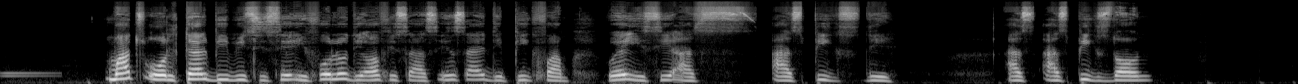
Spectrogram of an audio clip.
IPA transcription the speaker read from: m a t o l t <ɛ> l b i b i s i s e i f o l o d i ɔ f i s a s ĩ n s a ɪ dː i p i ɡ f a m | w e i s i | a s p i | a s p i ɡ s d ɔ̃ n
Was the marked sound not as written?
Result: no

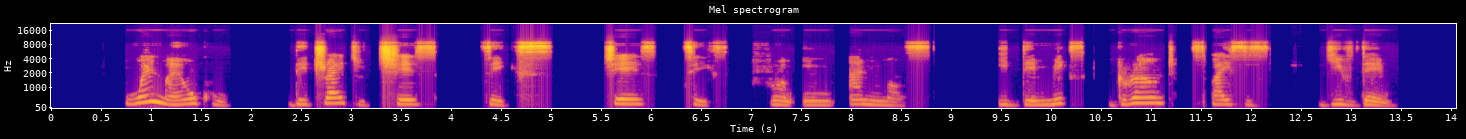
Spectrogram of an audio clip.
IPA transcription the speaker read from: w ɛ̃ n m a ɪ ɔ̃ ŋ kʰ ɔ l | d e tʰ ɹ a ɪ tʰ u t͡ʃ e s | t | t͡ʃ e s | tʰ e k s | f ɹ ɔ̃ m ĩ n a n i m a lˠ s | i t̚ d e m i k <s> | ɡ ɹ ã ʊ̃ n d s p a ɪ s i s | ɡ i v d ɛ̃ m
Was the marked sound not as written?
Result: no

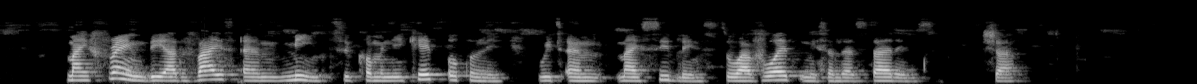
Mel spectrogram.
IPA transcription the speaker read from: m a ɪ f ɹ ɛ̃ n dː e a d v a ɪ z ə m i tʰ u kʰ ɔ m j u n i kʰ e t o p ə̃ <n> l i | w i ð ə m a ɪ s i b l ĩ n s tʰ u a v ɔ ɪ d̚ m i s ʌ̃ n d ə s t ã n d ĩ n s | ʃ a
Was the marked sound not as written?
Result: no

